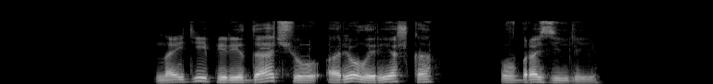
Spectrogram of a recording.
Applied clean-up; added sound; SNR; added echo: neural mask model DeepFilterNet 3.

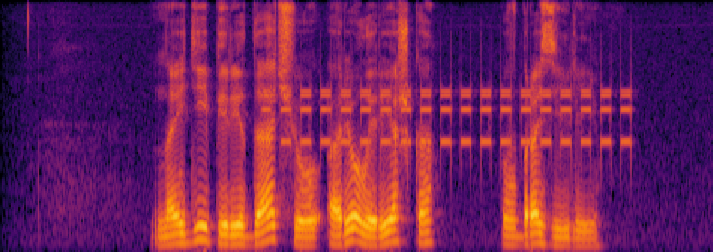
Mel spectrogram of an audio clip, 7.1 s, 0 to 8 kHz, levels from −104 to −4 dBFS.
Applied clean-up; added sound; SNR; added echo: none; Telephone; 13 dB; none.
